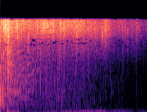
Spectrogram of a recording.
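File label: ricochet; mistake coop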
